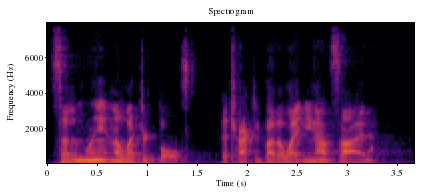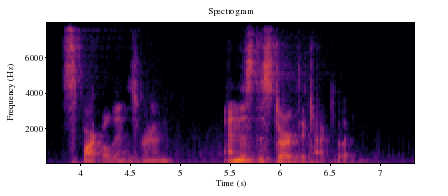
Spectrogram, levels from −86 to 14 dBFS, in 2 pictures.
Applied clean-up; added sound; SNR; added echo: neural separator model SepFormer DNS4.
